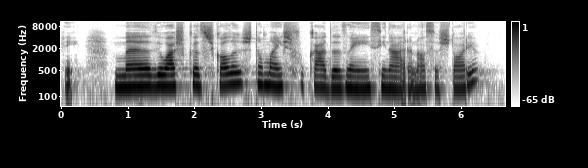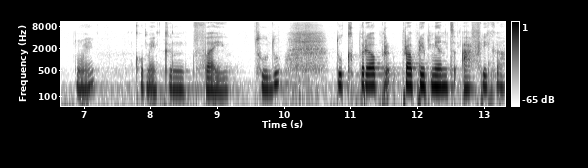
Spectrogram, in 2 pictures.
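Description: At a very slow pace, a woman speaks in a flat monotone with a medium pitch and long, frequent pauses. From Cape Verde, Santiago (Cidade Velha). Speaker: TV presenter. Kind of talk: casual chat.

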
